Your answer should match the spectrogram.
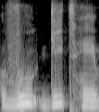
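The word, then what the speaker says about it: vous dites: tell dear jedi now interestingly we've got vu dt without an ez this is one of only three verbs in the whole of the french language which does not use ez at the end of the vu form so it's just a silent e s you might not think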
